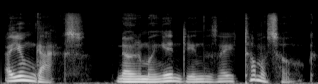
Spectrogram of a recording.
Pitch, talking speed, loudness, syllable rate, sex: 135 Hz, 170 wpm, -17 LUFS, 5.2 syllables/s, male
